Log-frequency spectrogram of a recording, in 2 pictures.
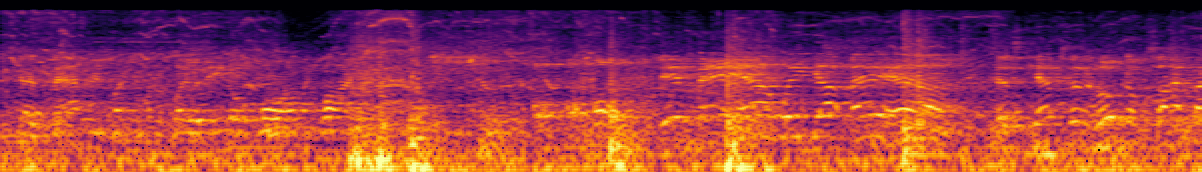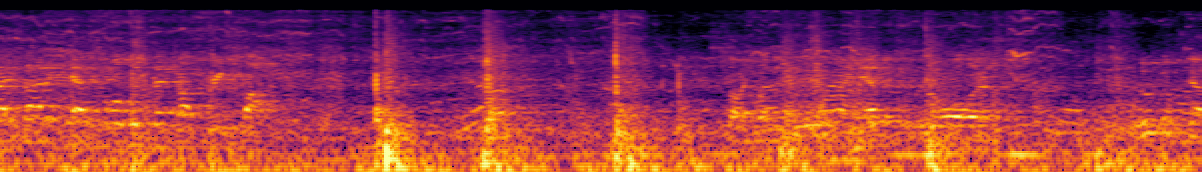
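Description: Traxxas Slash electric RC short-course trucks racing: motor whine rising and falling, with sharp knocks from landings and impacts about ten to eleven seconds in, over indistinct voices and music.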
